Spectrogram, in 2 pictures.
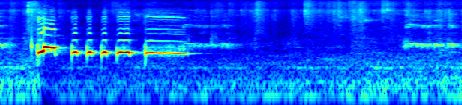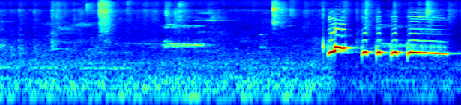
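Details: Two bouts of zebra dove song about ten seconds apart, sung to lure other doves into singing: each an upswept opener, a quick run of short coos and a long held final note, with faint distant bird calls between.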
